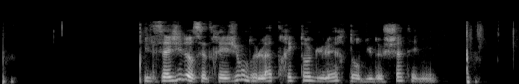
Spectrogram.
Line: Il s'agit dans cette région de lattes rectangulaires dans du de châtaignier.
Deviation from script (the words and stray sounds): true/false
false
